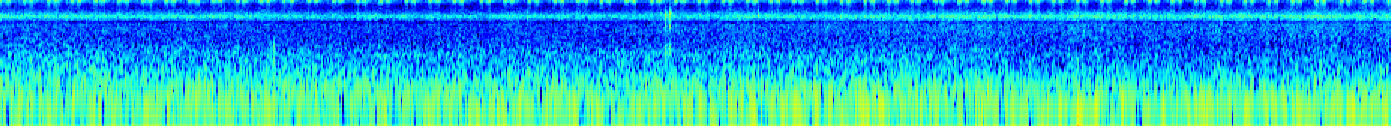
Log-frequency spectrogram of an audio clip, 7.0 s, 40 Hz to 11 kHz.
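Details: Many male great green bush-crickets chorus at dusk around 9:30 pm, close by near a waterside: a continuous, very high, sizzling buzz with a steady pulsing texture, over a low outdoor rumble.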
